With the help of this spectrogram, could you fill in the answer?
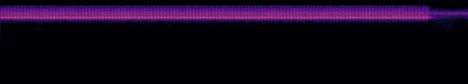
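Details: Grasshoppers with no music: a steady, shrill, high-pitched pulsing trill, about three pulses per second, runs unbroken until it suddenly fades to a faint hiss near the end.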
